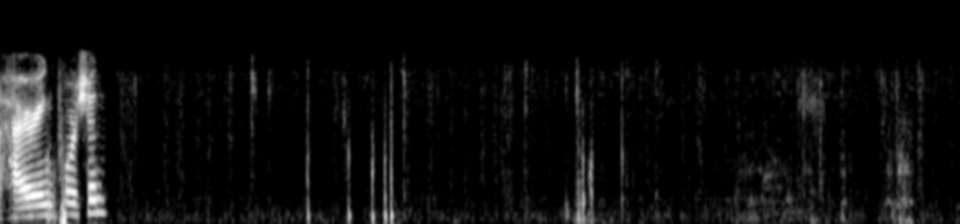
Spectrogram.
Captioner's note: pause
